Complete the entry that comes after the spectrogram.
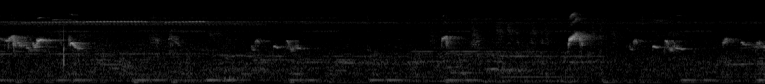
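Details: Red-whiskered bulbul decoy singing during trapping on 8 October 2017, Vietnam: short bright warbled phrases at scattered intervals over a steady high hiss and a low humming drone.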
